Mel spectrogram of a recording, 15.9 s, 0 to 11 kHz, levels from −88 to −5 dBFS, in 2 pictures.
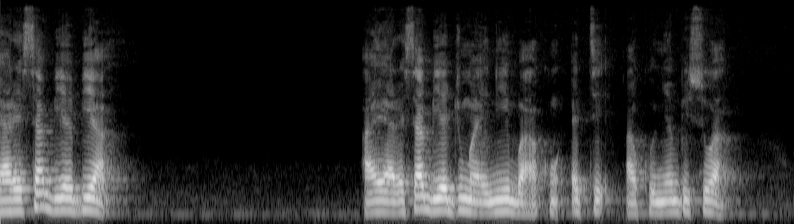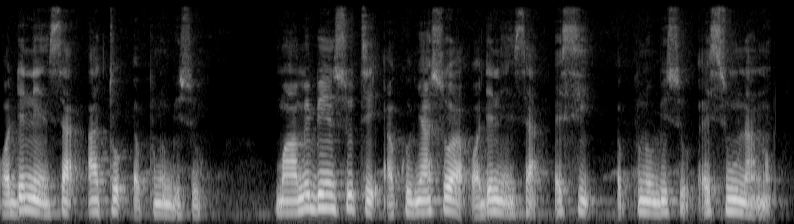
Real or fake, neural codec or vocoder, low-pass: real; none; 9.9 kHz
